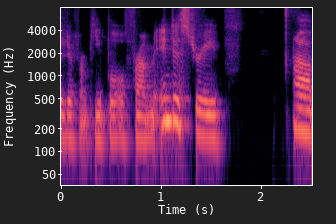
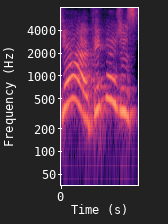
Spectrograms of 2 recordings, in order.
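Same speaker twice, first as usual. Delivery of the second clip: much higher, louder voice. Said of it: "and I was like".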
